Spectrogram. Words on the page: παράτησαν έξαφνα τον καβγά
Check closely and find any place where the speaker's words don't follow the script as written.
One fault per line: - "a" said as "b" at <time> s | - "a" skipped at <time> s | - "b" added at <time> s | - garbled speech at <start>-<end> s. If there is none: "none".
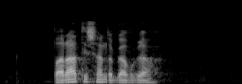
- "έξαφνα" skipped at 1.1 s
